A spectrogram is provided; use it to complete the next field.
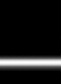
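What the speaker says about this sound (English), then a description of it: "Get ready for a beep." A steady censor beep, a single pure tone held without a break for under a second, loud and alone with no voices.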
